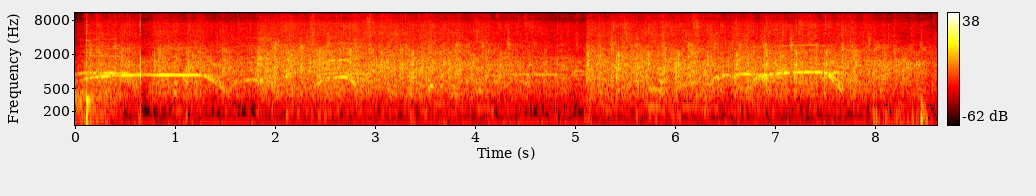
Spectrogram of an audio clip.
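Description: An audience claps steadily for several seconds, a dense, continuous roar of many hands, with faint raised voices cheering and calling out beneath it.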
